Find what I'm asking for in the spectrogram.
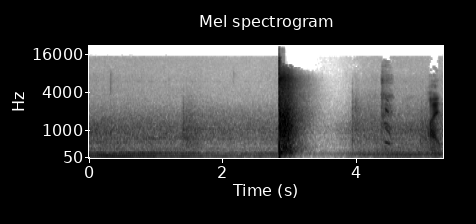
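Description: A single New Year's firework bursts with one sharp, loud crack midway, followed by a fading tail and a couple of fainter pops afterward.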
